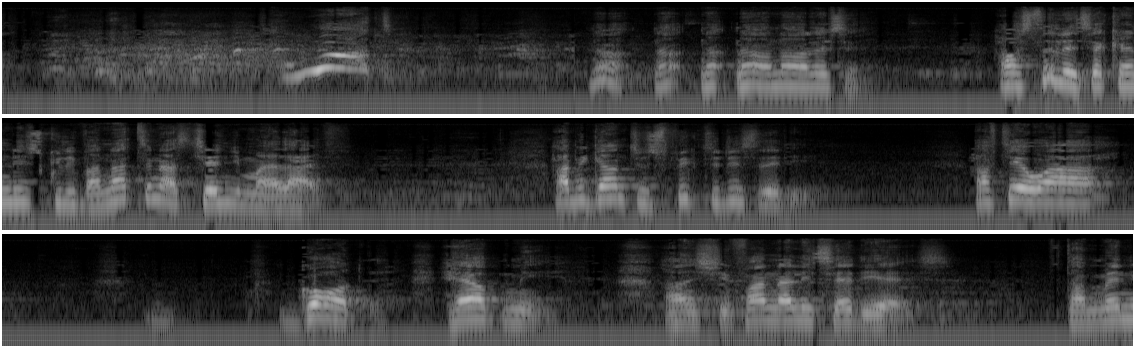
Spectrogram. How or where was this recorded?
large echoing room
